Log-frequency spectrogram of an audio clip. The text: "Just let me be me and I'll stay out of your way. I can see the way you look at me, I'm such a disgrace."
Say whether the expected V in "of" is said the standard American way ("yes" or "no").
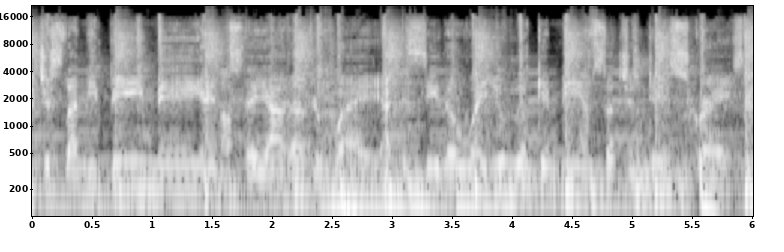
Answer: yes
